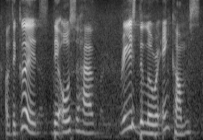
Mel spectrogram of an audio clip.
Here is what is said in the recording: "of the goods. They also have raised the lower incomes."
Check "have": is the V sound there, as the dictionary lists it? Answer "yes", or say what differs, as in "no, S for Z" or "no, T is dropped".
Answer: yes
